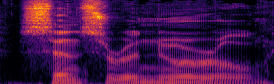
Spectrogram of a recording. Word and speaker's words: sensorineural: So you suffer from sensorineural hearing loss, if I pronounced it correctly. Could you explain what that is? – Sure. You did pronounce it correctly.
